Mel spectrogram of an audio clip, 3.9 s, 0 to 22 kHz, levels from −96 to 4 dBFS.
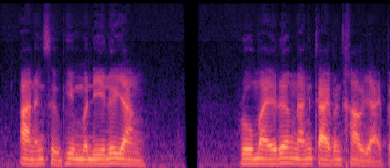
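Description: Speech carrying two call-transport faults. From 1.83 to 1.99 s a call audio freeze occurs, likely from packets stalling in transit until the jitter buffer ran empty. The last sound is carried on as a fading fill that falls silent for about 100 ms, then the speech resumes where it stopped, delayed by 138 ms with nothing lost. From 2.69 s to the end, a call bitrate drop halves the encoder's budget from 32 to 16 kbps, so the speech is coded more coarsely for the rest of the clip.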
